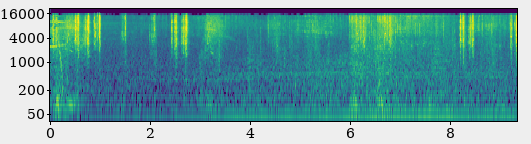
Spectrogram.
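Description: Game footsteps patter quickly on wooden floors.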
